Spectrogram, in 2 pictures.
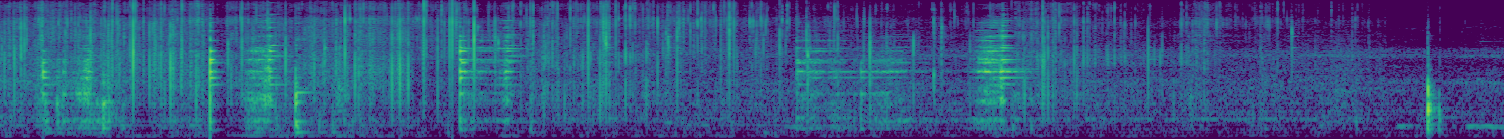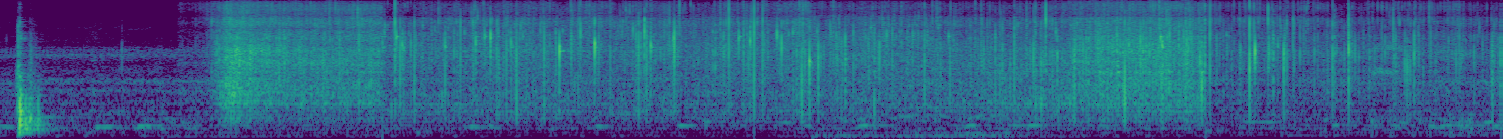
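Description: Fish-roe parcels wrapped in bottle gourd leaves sizzling in a little oil on a tawa, with steady hiss and scattered crackles. The sizzle dies down for about two seconds in the middle, broken by two short knocks, then comes back.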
